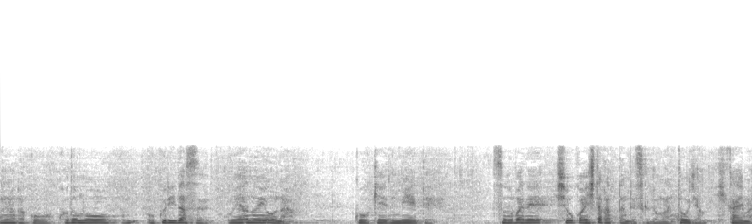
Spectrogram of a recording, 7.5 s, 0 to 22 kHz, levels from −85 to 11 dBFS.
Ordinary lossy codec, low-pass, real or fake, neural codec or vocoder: none; none; fake; codec, 16 kHz, 8 kbps, FreqCodec, larger model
